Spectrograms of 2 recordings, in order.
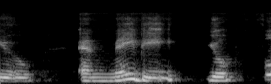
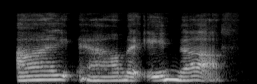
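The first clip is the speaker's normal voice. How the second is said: strong, firm, fully meant, said out loud. Showing listeners how to say the affirmation: said out loud and strong. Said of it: "Say it out loud. Say it strong".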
